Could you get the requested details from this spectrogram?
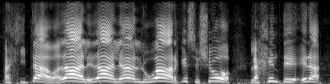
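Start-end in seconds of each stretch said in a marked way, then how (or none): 0.8-2.2 loud, agitated driver urging people on; chofer muy sacado. Retold or imitated. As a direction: holler it like a frantic bus driver. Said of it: "el chofer estaba muy sacado". (chofer sacado, apurando a los gritos)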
